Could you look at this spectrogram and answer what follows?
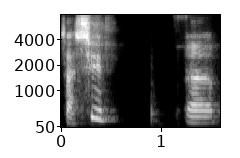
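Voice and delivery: normal talking voice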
